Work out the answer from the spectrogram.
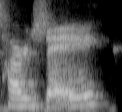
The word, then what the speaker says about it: Target: chic well when customers pronounce it with the French accent tarjay well that's exactly what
